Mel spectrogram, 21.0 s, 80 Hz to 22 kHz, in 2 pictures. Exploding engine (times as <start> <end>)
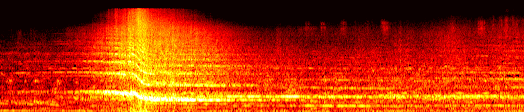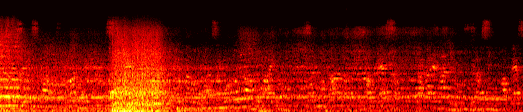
12.6 14.3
